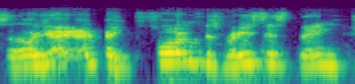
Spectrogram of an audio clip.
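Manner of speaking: normal talking voice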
